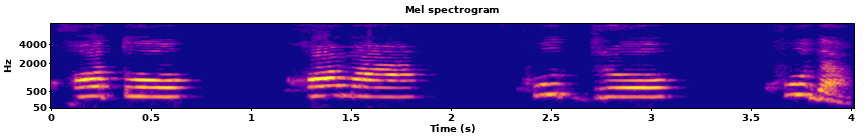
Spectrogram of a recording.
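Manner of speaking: each word started with a strong aspirated kh, ক্ষত and ক্ষমা loudest; list of demo words. Shown as a demonstration. Teacher recapping example words for children, crisp and clear. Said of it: "দেখো, যেমন".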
